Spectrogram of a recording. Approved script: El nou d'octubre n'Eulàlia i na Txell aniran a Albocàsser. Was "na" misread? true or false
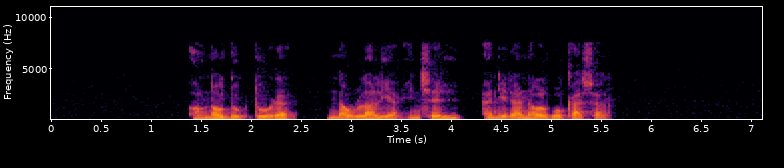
true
